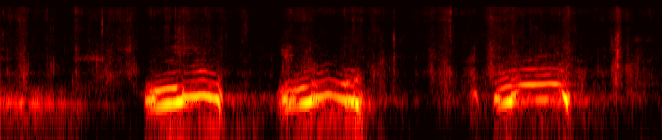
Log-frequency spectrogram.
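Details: A bull, the toro mulato in its first fight, at a bullfight in Peña Colorada, lets out three drawn-out, harmonic moaning bellows, each rising then sagging, spaced about a second apart over a low steady hum.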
